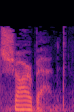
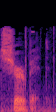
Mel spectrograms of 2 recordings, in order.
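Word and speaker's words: sharbat: passed it to Hawksworth it's called Shar arbat the topy Wallas all seemed to like it and mispronounce it sherbet the water was sugar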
